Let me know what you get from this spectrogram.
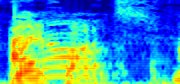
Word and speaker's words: Ralph Fiennes: How do you say it? Ralph Fiennes? – Ralph Fiennes. – Yes. I don't know. – Yeah. Ralph Fiennes. Ray Fiennes. – Ray Fiennes.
